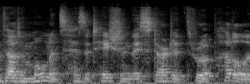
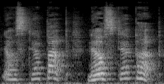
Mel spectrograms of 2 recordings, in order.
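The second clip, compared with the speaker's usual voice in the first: much higher and louder call; 12 semitones higher, 5 dB louder than usual. A narrator's reading. Hidden voice guiding the travellers, calling out. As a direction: call them toward you. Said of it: "it recommended".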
